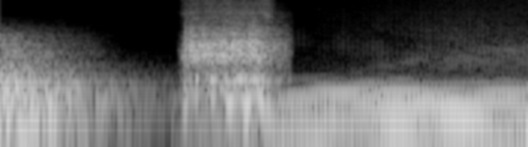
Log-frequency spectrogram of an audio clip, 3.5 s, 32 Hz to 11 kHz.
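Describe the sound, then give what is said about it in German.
A horse lets out a loud whinny lasting under a second, shrill and wavering, between a fading rumble before it and a steady low drone afterward, in a mock car-style advertisement for a horse. No one speaks. “Mehr als nur eine Pferdestärke, unglaubliche Höchstgeschwindigkeit, nur 4 Scheffel Heu auf 100 Kilometer.”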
